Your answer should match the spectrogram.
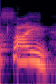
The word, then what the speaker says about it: sign: या लास्ट में आए, लेकिन जी के जस्ट बाद अगर यन आता है तो वहां जी हमेशा क्या रहता है, साइलेंट रहता है।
